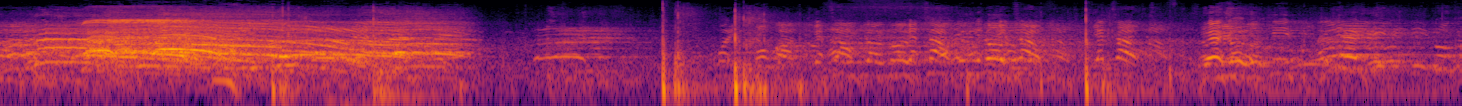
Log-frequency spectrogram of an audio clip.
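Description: Several voices shouting at once as a player is brought down in a tackle. Later come three sharp thuds of a football being struck, with players calling out between them.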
